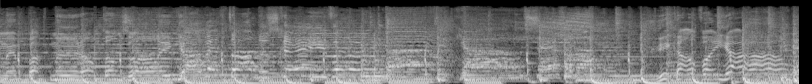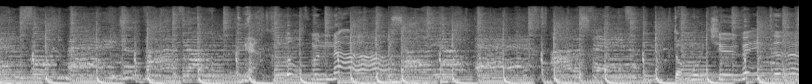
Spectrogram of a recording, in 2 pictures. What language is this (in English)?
Japanese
